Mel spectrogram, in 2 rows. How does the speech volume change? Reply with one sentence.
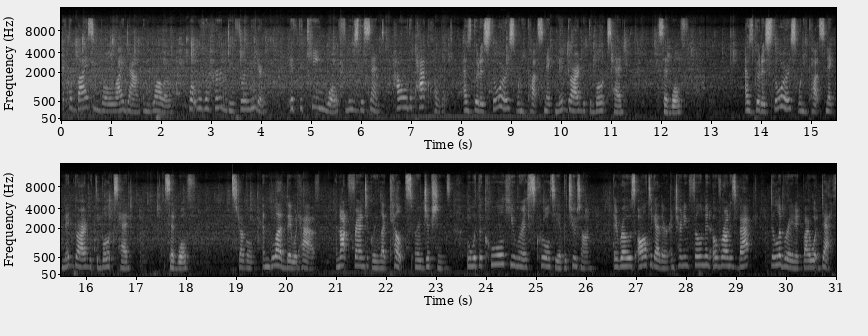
The volume of the talking stays about the same.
